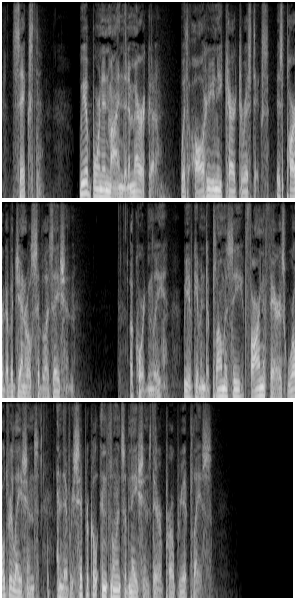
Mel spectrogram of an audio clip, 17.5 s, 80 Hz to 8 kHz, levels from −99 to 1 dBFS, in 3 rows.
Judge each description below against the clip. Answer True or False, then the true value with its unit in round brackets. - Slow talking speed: True (130 wpm)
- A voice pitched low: True (95 Hz)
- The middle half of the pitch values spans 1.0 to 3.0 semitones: False (4.4 semitones)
